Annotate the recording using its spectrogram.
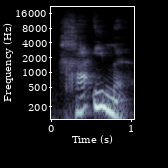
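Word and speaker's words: חיים: Como se fala vida em hebraico, raim.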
